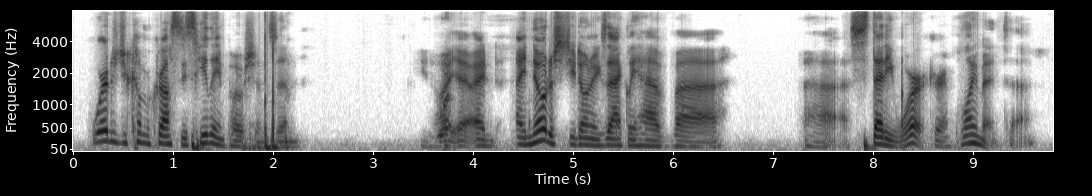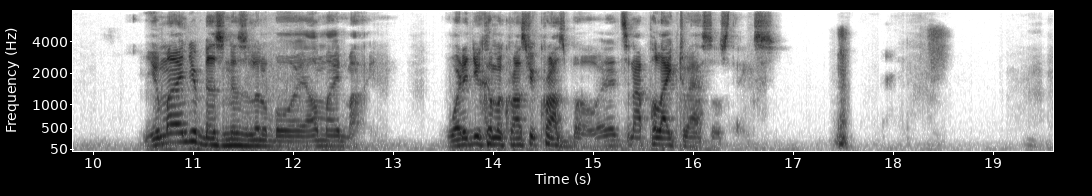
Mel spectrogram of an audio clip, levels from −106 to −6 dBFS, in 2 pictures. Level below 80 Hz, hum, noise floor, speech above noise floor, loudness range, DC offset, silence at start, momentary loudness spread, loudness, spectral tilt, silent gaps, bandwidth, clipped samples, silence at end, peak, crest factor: -44 dBFS; none; -69 dBFS; 47 dB; 5 LU; under 0.1%; 0.2 s; 17 LU; -21 LUFS; -3.5 dB/octave; none; 8 kHz; under 0.1%; 1.1 s; -4 dBFS; 20 dB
